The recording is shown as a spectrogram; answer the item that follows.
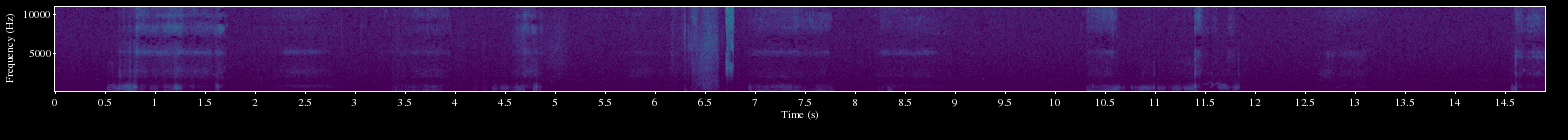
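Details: Miniature Pinscher indoors, sleeping, snoring and dreaming; irregular breathy snorts and rumbling snores in short bursts, spaced roughly one to three seconds apart, with a couple of sharp clicks and otherwise quiet surroundings.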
